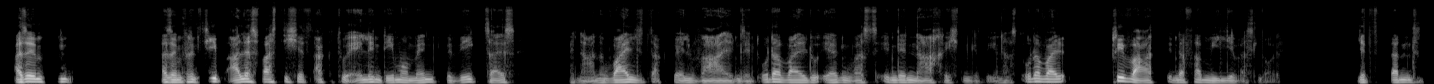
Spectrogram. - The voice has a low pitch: Yes, low, 100 Hz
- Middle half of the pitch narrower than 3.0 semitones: No, average, 4.0 semitones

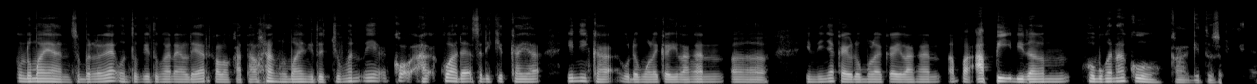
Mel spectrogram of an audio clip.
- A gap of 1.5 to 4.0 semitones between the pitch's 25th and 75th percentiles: Yes, narrow, 2.5 semitones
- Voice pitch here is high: No, low, 125 Hz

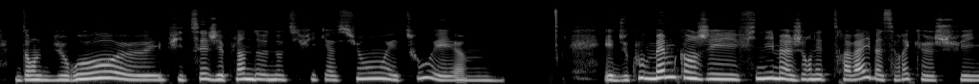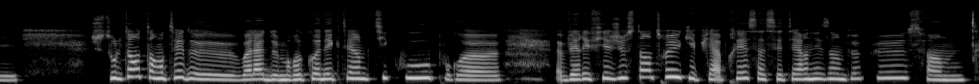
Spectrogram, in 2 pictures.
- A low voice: No, high, 235 Hz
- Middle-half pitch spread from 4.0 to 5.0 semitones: Yes, average, 4.6 semitones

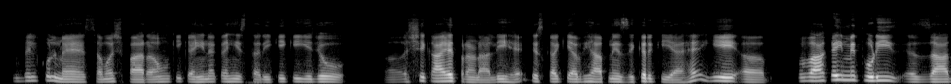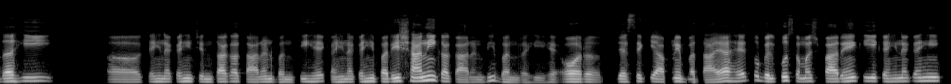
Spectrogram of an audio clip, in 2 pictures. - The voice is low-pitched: Yes, low, 130 Hz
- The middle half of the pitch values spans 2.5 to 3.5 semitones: No, average, 4.3 semitones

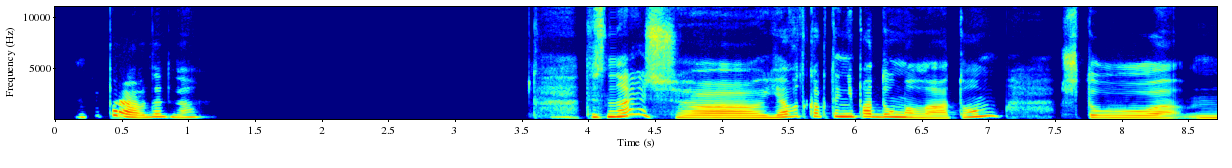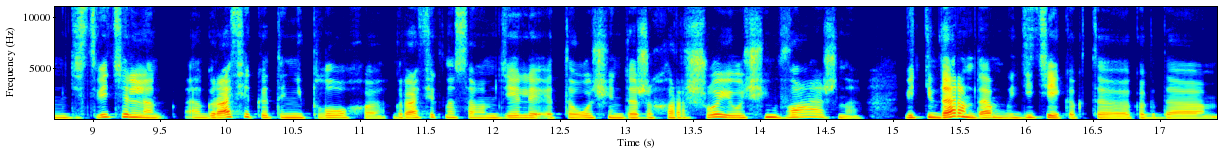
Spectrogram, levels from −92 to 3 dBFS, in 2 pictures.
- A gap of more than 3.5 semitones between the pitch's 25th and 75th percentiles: Yes, average, 4.5 semitones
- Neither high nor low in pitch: No, high, 195 Hz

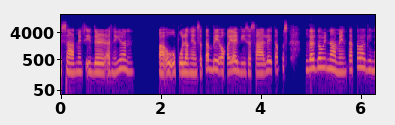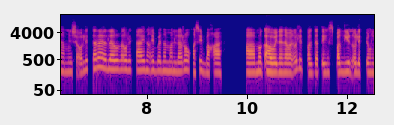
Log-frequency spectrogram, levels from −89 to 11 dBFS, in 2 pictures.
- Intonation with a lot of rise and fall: No, average, 3.5 semitones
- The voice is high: Yes, high, 210 Hz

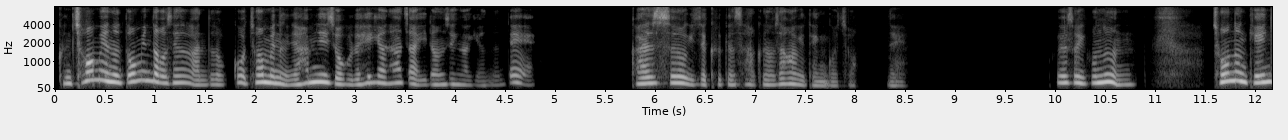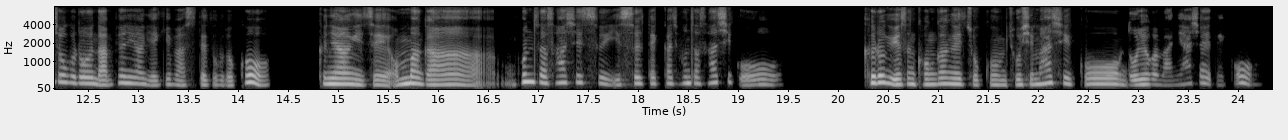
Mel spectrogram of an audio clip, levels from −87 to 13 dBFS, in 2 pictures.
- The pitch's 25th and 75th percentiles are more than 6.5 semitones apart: No, average, 5.3 semitones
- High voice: Yes, high, 200 Hz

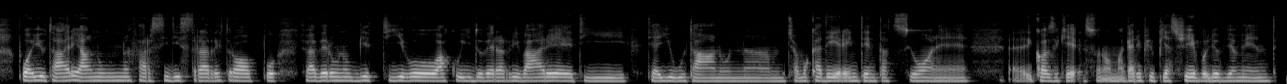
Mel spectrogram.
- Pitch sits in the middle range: Yes, medium, 165 Hz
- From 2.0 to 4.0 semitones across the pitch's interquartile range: No, narrow, 1.3 semitones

